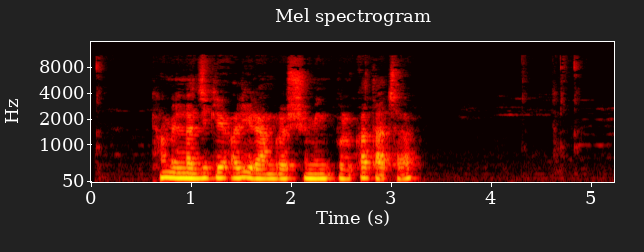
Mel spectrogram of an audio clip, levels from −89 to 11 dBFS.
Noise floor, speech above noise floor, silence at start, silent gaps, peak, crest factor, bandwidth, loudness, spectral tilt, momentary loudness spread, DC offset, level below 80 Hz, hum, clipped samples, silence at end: -72 dBFS; 49 dB; 0.7 s; none; -8 dBFS; 16 dB; 10.5 kHz; -24 LUFS; -7 dB/octave; 9 LU; under 0.1%; -60 dBFS; none; under 0.1%; 2 s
